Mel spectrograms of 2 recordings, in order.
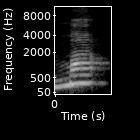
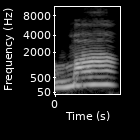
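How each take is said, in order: First: The syllable is short, light and unstressed. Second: The pitch stays high and level.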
